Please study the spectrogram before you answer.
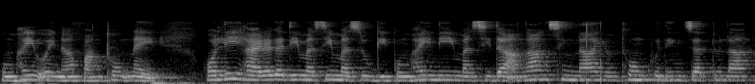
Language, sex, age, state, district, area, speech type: Manipuri, female, 45-60, Manipur, Bishnupur, rural, spontaneous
